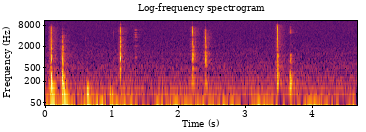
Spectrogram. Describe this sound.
Sound of a button pressed of a videoprojector remote-controler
